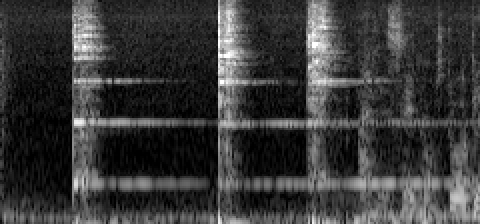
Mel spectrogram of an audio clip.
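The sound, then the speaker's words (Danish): Glasses of white wine clink together three times in a toast, each bright tap ringing on with a sustained tone. Quiet voices and chatter start up underneath toward the end. “Så skal vi ikke lige skåle?”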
